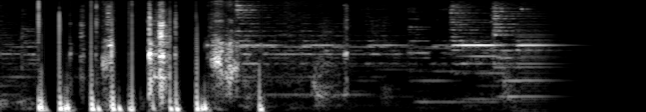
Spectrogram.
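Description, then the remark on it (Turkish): A phone rings: a quick burst of bright, metallic clanging strikes gives way to a sustained electronic ringing tone that fades out, loud, with no one talking. “evet telefon çalıyor. Telefon çalıyor.”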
